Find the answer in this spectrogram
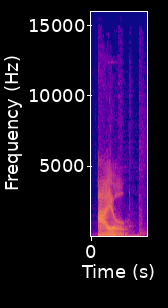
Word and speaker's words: aisle: spelled so strangely right we don't pronounce the S the S is silent it's that's true ale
